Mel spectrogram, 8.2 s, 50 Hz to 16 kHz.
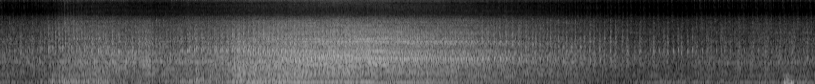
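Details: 2019 Ford Focus IV 1.0 EcoBoost petrol (998 cc, 92 kW/125 PS, B7DA), 91,787 km, idling with no compression in cylinder 1; uneven lumpy beat about four pulses a second with chuffing stumble; misfire.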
